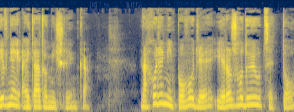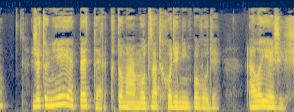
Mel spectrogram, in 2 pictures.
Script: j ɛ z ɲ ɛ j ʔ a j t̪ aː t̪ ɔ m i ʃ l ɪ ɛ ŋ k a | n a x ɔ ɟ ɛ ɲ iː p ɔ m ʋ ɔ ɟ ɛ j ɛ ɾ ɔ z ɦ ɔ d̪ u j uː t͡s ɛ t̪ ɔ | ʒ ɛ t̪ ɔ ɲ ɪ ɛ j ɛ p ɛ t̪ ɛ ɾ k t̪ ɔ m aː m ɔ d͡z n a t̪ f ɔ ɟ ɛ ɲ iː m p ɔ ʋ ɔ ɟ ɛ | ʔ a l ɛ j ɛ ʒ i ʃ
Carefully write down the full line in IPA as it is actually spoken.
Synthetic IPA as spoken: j ɛ v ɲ ɛ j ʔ a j t̪ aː t̪ ɔ m i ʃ l ɪ ɛ ŋ k a | n a x ɔ ɟ ɛ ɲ iː p ɔ ʋ ɔ ɟ ɛ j ɛ ɾ ɔ z ɦ ɔ d̪ u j uː t͡s ɛ t̪ ɔ | ʒ ɛ t̪ ɔ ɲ ɪ ɛ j ɛ p ɛ t̪ ɛ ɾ k t̪ ɔ m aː m ɔ d͡z n a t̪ x ɔ ɟ ɛ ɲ iː m p ɔ ʋ ɔ ɟ ɛ | ʔ a l ɛ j ɛ ʒ i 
